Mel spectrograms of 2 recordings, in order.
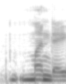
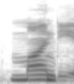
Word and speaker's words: Maundy: doesn't make sense but it's actually not the word monday it's the word mondi if you look on your sheet you can see how it's spelled m-a-u-n-d-y so the bible story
